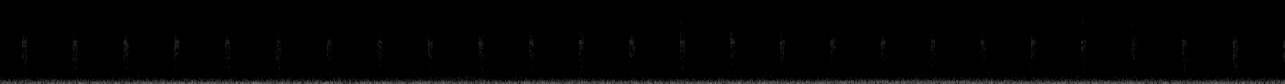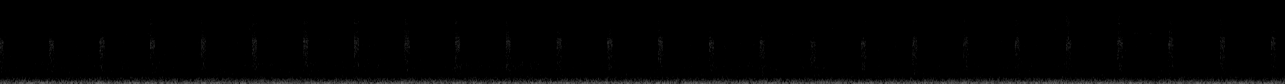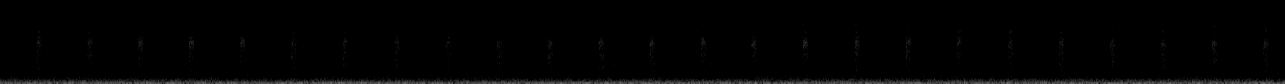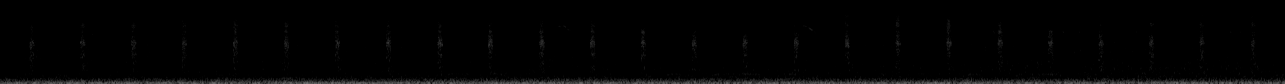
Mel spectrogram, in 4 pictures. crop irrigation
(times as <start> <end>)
42.5 51.4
